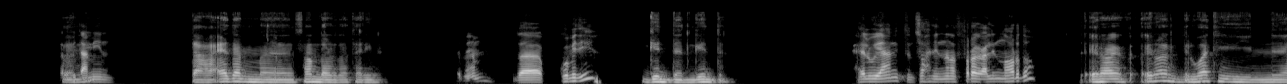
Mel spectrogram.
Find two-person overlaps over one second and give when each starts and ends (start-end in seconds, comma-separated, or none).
none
